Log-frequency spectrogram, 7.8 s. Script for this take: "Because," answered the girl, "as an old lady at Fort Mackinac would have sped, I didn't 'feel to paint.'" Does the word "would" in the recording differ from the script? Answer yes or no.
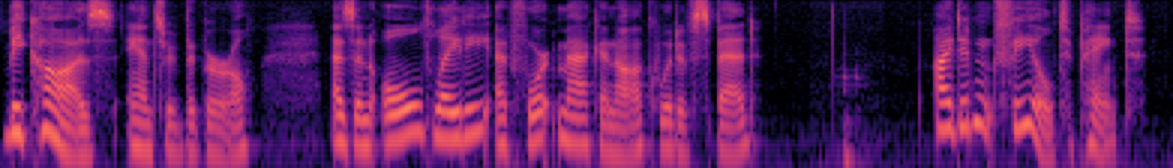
no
